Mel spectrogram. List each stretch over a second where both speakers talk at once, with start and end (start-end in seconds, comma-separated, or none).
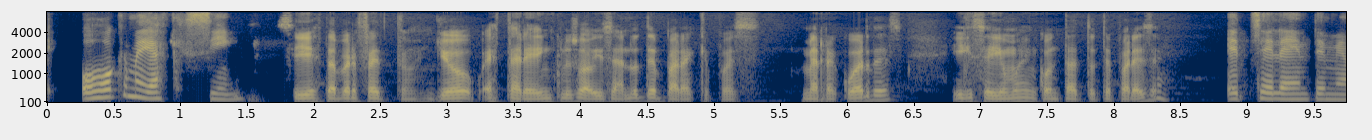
none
